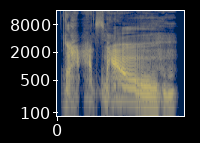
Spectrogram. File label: Horror Scary Monster Speak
